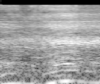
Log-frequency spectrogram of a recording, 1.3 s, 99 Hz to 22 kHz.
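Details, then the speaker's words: BMW E87 120i that had a misfire despite four new coils, now revving in the garage: it pulls up smoothly with no stumbles, pops or hesitation, and the exhaust sounds clean. It is no longer misfiring. "Yeah, and it sounds all right. And I'm sure that it sounds right. Let's have a listen to the exhaust. That don't sound like a misfire to me."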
